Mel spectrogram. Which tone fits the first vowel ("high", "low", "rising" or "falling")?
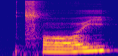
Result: rising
